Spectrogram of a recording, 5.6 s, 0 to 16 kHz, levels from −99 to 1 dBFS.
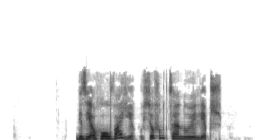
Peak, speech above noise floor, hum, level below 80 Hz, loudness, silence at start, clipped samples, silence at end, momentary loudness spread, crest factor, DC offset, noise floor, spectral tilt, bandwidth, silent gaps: -2 dBFS; 57 dB; none; -56 dBFS; -17 LUFS; 1.5 s; under 0.1%; 1.2 s; 15 LU; 18 dB; under 0.1%; -74 dBFS; -4 dB/octave; 8.2 kHz; none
